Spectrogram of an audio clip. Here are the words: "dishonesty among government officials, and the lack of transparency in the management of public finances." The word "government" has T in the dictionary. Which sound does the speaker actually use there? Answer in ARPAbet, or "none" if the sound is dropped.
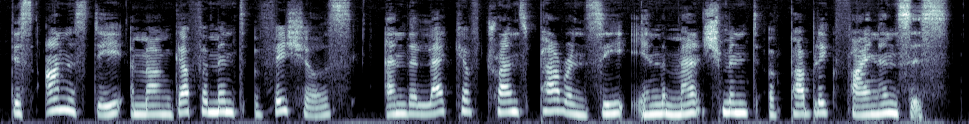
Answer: T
